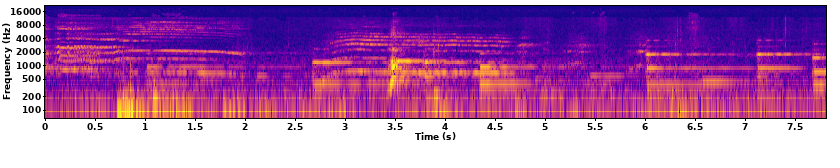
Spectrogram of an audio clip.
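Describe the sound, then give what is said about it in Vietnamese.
Rooster crowing behind a house at dawn, a few long, harmonic cock-a-doodle-doo calls, some overlapping, with drawn-out held notes, faint and with no talk over them. “tiếng gà gáy sau nhà vừa vang lên.”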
